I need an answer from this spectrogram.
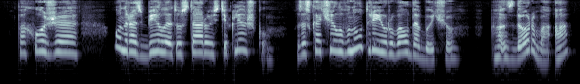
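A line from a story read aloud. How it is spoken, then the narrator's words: Guileless, from another room. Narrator (Russian): Из помещения до нее донесся голос Бобби, который сказал простодушным тоном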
